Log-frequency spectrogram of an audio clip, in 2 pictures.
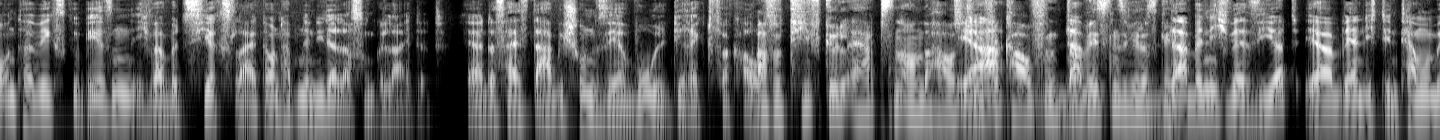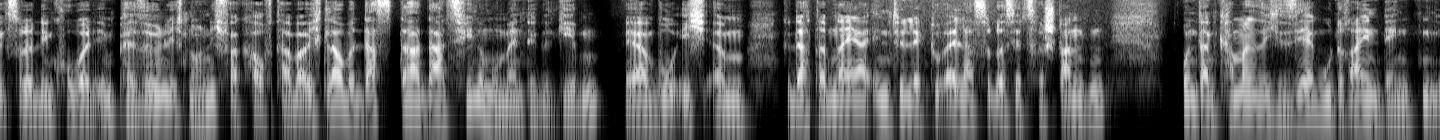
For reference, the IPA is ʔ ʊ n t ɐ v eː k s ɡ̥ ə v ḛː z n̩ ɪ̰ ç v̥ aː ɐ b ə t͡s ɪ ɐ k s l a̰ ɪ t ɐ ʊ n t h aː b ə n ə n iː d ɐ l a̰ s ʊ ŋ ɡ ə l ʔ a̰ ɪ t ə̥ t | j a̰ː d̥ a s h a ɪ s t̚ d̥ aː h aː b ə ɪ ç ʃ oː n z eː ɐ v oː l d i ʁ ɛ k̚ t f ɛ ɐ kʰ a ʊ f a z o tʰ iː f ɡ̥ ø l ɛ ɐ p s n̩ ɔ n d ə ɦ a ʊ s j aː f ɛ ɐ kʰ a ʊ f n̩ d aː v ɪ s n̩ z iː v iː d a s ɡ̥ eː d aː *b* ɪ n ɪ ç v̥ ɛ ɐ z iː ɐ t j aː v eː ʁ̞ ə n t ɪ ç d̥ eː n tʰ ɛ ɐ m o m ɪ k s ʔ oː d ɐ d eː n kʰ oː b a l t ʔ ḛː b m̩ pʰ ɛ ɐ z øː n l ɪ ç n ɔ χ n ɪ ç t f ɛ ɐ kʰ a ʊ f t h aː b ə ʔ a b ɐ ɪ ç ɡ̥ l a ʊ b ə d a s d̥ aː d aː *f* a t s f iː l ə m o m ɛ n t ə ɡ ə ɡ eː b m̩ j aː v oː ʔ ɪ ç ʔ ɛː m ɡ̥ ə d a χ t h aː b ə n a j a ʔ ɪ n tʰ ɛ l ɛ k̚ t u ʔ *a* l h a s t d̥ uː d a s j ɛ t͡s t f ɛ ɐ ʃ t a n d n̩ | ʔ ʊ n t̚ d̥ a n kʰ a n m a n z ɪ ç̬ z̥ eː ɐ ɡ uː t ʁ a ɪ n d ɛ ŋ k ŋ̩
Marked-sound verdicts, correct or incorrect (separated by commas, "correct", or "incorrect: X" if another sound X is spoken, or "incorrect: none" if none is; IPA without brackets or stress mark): correct, incorrect: h, incorrect: ɛ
